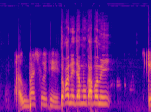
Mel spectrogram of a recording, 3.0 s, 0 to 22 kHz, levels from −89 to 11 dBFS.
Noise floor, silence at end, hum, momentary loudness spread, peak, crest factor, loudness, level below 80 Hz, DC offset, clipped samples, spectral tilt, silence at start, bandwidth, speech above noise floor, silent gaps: -52 dBFS; 0 s; none; 11 LU; -4 dBFS; 16 dB; -18 LUFS; -54 dBFS; under 0.1%; under 0.1%; -5 dB/octave; 0.3 s; 13.5 kHz; 35 dB; none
